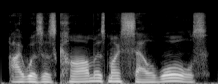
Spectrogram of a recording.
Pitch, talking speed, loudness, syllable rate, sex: 125 Hz, 220 wpm, -16 LUFS, 4.1 syllables/s, male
